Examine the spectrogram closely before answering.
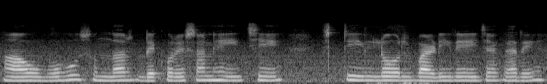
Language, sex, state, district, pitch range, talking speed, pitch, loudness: Odia, female, Odisha, Sambalpur, 180-195 Hz, 110 wpm, 185 Hz, -17 LUFS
